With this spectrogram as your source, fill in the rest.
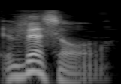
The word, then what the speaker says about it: vicl: For example, I felt that vicl, although the true spelling, was a little boggling, hence Vissel.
